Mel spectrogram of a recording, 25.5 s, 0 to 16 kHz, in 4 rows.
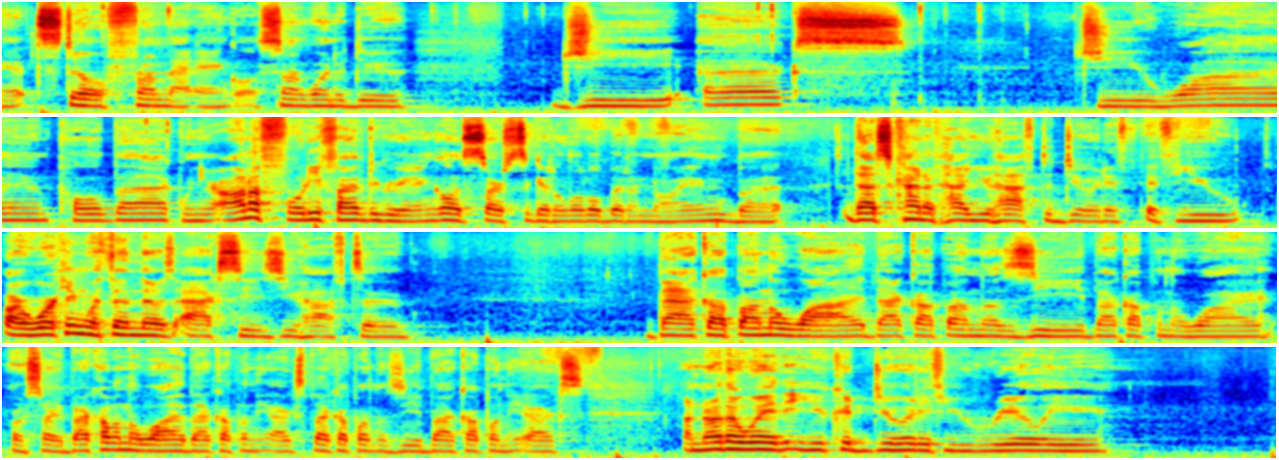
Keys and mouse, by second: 2.2 g, 4.9 g.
